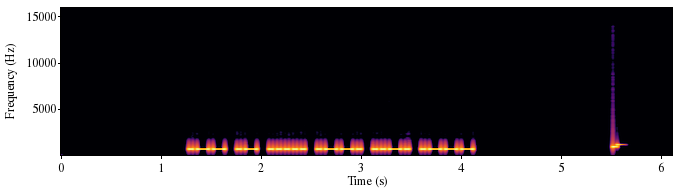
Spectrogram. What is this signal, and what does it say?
Morse code, heard as a keyed tone, about 30 wpm, 700 Hz. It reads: WA5PFJ
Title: Call Signs - 30wpm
